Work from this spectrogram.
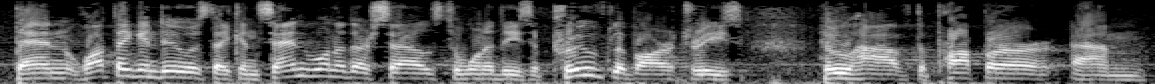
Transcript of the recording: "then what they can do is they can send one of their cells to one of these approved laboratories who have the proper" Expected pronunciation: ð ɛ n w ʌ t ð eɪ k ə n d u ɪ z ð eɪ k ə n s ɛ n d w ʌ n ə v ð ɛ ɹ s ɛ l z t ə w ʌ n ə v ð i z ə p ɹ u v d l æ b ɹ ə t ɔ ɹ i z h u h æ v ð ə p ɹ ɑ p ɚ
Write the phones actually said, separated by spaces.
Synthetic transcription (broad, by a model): ð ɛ n w ʌ t ð eɪ k ə n d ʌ ɪ z ð eɪ k ə n s ɛ n d w ʌ n ə v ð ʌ ɹ s ɛ l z t ə w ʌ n ə v ð i z ə p ɹ u v d l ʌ b ɹ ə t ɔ ɹ i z h u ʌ v ð ə p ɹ ɑ p ɚ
